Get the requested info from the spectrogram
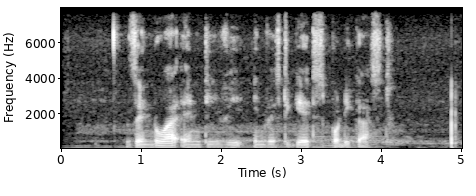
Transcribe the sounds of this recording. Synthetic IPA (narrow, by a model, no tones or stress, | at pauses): zɛ̃ndoaʔɛ̃ntiviĩnvɛstiɡetspɔdka̰st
